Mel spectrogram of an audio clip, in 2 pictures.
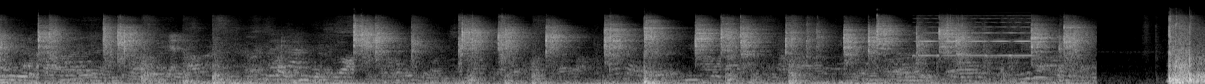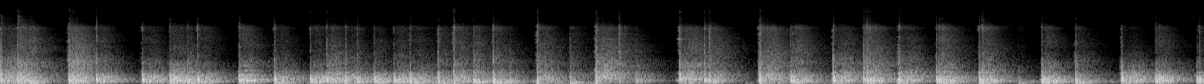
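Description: Escrima sticks clacking together in rapid, overlapping exchanges of partner drills, with a murmur of voices in a large hall. After a short break, one man strikes a padded standing bag with sticks at about two or three blows a second, each hit a dull whack.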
